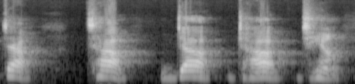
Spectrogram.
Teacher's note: इनमें भी कुछ ऐसे हैं जो आपके स्पर्श संघर्षी में आते हैं जिनमें संघर्ष करना पड़ता है · स्पर्श के साथ साथ वो संघर्ष भी करते हुए आ रहे हैं, वो आपके स्पर्श संघर्षी हो जाते हैं।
